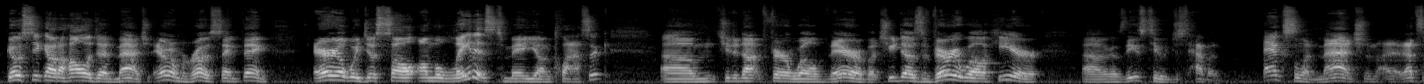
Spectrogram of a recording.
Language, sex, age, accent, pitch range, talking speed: English, male, 30-49, American, 130-185 Hz, 185 wpm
